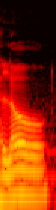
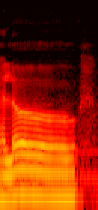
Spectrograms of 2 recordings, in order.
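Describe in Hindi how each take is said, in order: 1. यह शब्द छोटा और सामान्य तरीके से बोला गया है। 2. यह शब्द खींचकर और ज़ोर से बोला गया है। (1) "मैं बोलता हूँ हेलो" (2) "बल्कि ऐसा होगा हेलो"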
